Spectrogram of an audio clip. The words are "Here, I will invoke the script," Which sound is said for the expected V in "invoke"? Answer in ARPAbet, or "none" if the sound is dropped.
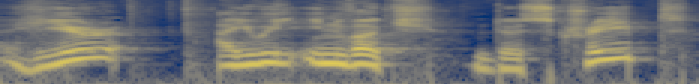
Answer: V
